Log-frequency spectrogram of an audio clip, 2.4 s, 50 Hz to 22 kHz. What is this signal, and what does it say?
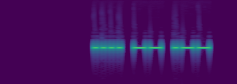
Morse code, heard as a keyed tone, about 30 wpm, 700 Hz. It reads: HMW
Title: USA Call Sign Postfixes - 3 Letters 30wpm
